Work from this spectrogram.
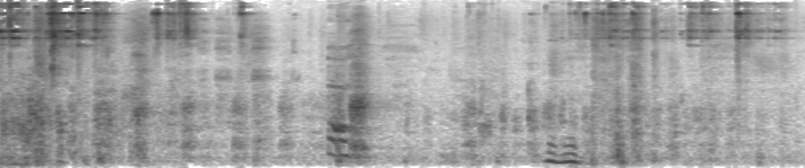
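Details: Domestic dogs play-wrestling indoors as a baby watches from the floor; rapid breathy wheezes, snuffles and snorts recur irregularly, with a brief murmur of a human voice in the background.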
